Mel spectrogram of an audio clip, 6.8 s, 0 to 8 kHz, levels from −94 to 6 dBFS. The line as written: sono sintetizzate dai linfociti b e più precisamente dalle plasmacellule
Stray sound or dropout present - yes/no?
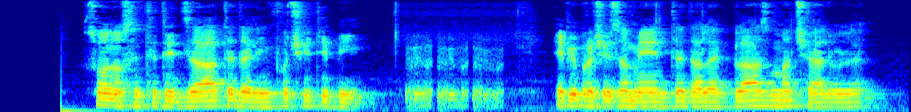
yes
